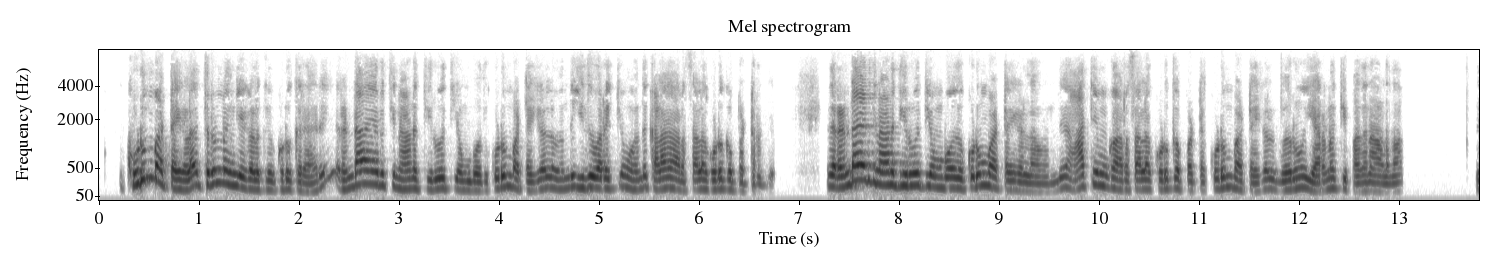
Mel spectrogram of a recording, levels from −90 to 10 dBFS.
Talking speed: 145 wpm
